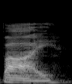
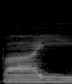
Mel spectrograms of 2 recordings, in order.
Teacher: they exhibit a change in quality that seems to glide between two sounds in a single syllable · So when you buy something, right, that I sound, notice that it's, if you pay attention to it, it feels like it's two different sounds, but we still have one syllable. Those sounds glide together. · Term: major diphthong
